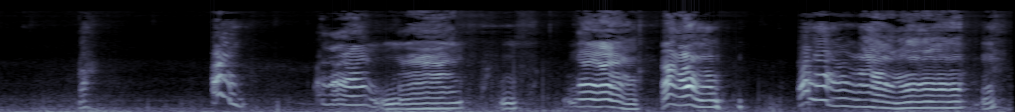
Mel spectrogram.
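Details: Ghost, a Siberian Husky, talking indoors: a run of about eight harmonic yowls and whines in irregular bursts, some rising then falling, the last a drawn-out wavering moan.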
